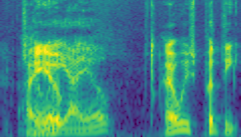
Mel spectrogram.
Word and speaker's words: Ayotte: We have Governor Kelly Ayotte. I guess that's how you say her name. I apologize. I think it's Ayotte. Ayotte. I always put the E in there for some reason. Ayotte.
